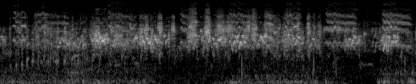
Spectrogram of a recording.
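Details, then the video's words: Budgerigars in an aviary colony chattering together: dense, high, scratchy warbling and rapid chirps overlapping continuously, with brief louder squawks near the start and end. "Beautiful budgies singing sound | budgies chirping sound"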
